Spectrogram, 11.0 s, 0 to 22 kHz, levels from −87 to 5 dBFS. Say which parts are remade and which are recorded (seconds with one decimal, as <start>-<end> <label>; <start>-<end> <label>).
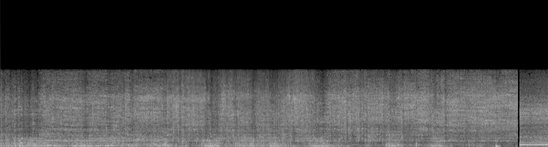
0.0-3.3 recorded; 3.3-6.3 remade; 6.3-11.0 recorded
